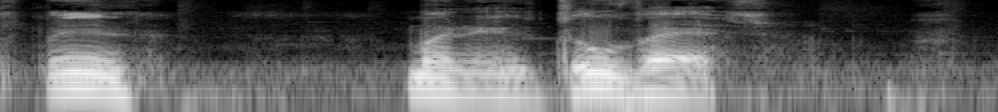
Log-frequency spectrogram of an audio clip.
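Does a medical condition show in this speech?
Yes: multiple sclerosis.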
